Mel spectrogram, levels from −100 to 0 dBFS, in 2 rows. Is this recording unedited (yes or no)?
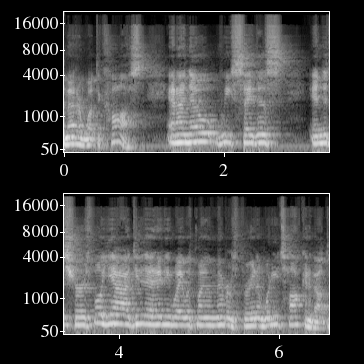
yes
